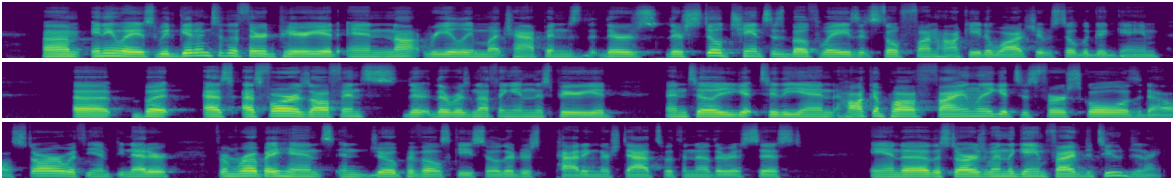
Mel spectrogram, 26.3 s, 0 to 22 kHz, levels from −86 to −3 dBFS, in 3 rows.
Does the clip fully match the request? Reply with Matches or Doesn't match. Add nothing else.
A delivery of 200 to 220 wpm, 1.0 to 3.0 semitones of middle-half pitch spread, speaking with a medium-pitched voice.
Matches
